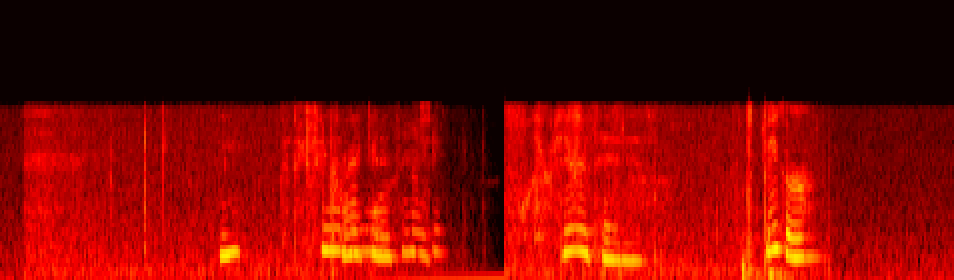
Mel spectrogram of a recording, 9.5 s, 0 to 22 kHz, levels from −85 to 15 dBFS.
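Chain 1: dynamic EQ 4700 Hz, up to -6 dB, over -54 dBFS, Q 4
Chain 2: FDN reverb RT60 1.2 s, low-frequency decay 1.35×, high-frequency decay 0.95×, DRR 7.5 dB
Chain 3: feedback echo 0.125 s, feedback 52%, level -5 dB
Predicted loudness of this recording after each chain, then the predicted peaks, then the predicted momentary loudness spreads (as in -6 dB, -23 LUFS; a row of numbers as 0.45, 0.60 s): -25.5, -23.5, -24.0 LUFS; -7.5, -5.5, -5.5 dBFS; 22, 21, 21 LU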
